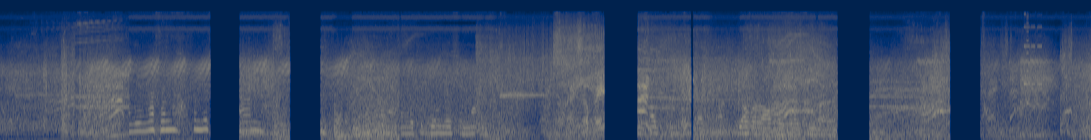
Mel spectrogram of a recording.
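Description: Energy blasts whoosh and crackle in a fast fight.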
